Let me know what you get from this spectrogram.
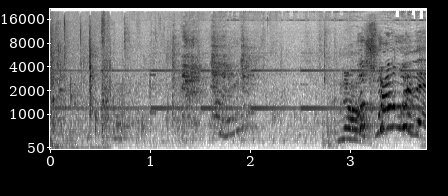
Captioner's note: monitors beeping rapidly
